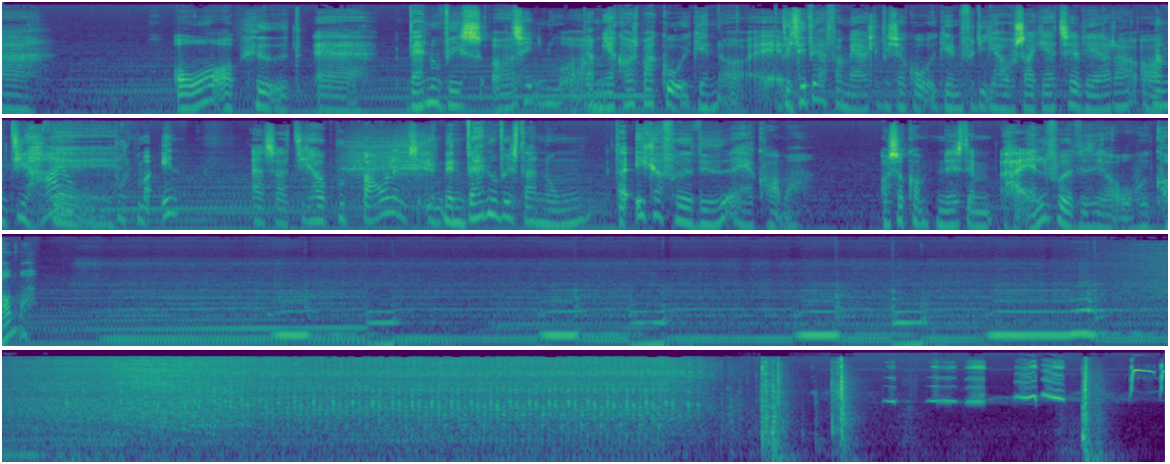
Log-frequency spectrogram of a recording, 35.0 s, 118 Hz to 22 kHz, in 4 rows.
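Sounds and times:
car engine humming while parking: 0.0 - 31.9
speech: 1.3 - 14.8, 15.4 - 17.9
clicks and clunks of the car being shut down: 31.6 - 33.2
car parking beeps: 32.8 - 34.9.

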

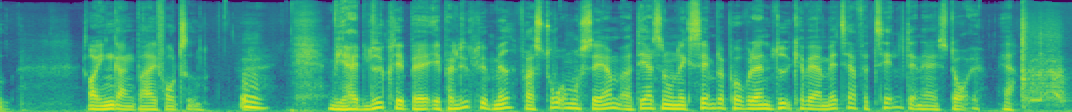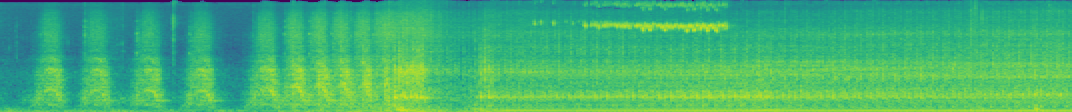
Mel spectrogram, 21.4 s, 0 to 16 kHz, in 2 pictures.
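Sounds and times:
speech: 0.8 - 11.3
diesel engine struggling to start: 10.2 - 21.4.

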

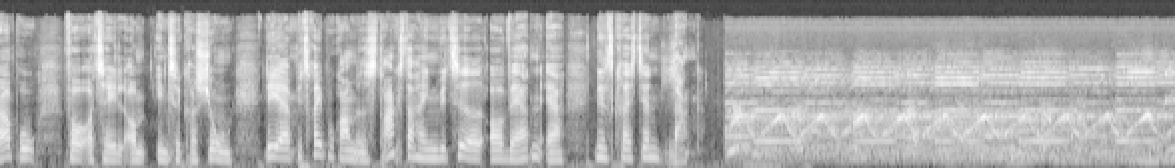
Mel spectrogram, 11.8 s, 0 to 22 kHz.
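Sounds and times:
speech: 0.0 - 7.6
police car siren wailing as the car leaves a bank: 7.2 - 11.7.

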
